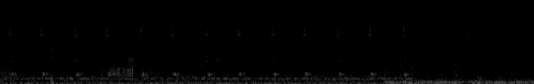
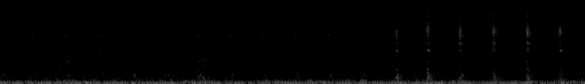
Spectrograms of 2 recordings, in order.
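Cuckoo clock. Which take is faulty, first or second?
first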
